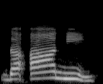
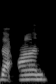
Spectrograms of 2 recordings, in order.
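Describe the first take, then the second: First: The word ends with a final 'ee' vowel. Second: The word ends without a final vowel. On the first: It is read following the grammar. "मैं ग्रामर के हिसाब से पढ़ रही हूँ" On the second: It is read following recitation practice. "तिलावत के हिसाब से पढ़ेंगे तो द आन पढ़ते हैं"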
